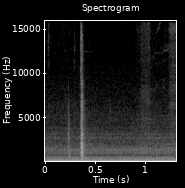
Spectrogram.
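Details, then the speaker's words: 1992 Lincoln Town Car limousine, 4.6 V8, long unused: the rear air suspension compressor runs with a steady, low, buzzy electric drone, a new noise it did not make before. "C'est quoi ce bruit? Maintenant, je sais que c'est le compresseur d'air des suspensions arrière. Je comprends pas pourquoi il fait du bruit comme ça."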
